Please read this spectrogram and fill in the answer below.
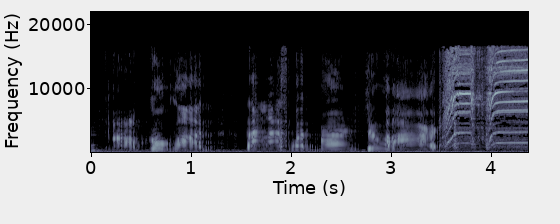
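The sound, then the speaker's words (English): Laser shots fired by androids in a video game: a rapid series of loud, pitched electronic zaps with sweeping tones, ending in a brighter, buzzy sustained blast. “That's not burns, that's lasers! That's lasers, let's get the hell out of here.”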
